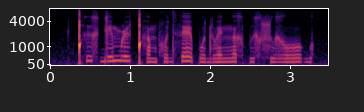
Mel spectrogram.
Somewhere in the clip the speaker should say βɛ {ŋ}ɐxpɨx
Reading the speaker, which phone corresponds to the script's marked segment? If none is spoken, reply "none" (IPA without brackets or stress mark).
ŋ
